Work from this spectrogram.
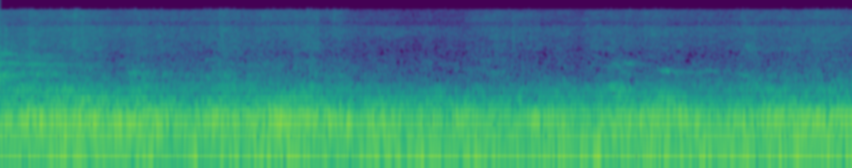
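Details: Carniolan honey bees guarding and defending their hive entrance against wasps; a steady, low droning hum of many wings runs unbroken throughout, over a deep rumbling background.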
